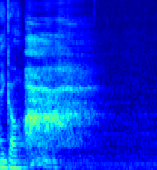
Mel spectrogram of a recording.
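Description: A man's breathy, open-mouthed gasp of sudden realization, lasting about a second and fading out.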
